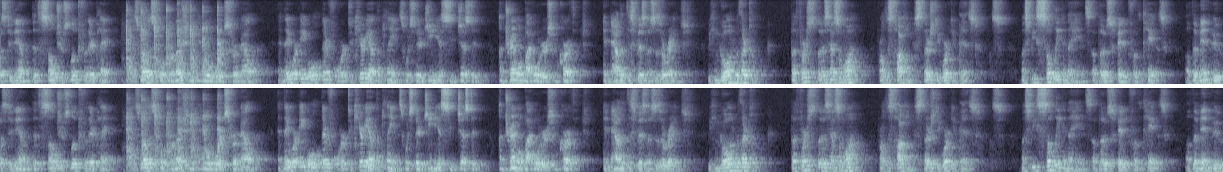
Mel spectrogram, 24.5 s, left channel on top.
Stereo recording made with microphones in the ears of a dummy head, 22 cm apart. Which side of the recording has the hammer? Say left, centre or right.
left.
